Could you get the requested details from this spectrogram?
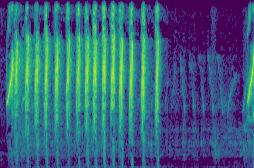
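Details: Small sunbird called konin rattles off roughly fifteen sharp high notes in a quick, even series over two seconds, then falls quiet before one more rising chirp.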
